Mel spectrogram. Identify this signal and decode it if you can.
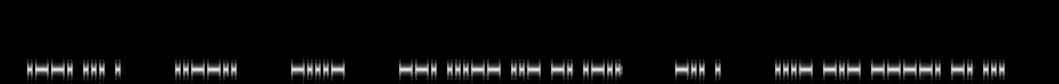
Morse code, heard as a keyed tone, about 30 wpm, 700 Hz. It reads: PSE ? <BT> G3UNL DE VK9NS
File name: UK MASTER QSOs TRAINING / 30WPM / UK MASTER QSOs 0023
